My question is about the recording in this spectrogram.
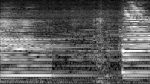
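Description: Sitar playing slow opening phrases of a ragamalika in raga Khamaj: a plucked note rings on with many overtones, the note changes about two-thirds of a second in, and a fresh sharp stroke comes near the end, over a tanpura drone.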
